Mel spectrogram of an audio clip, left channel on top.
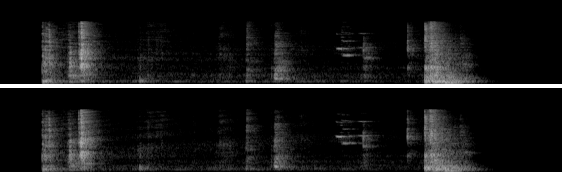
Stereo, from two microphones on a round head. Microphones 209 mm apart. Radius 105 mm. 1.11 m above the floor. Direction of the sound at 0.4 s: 10° right (ahead or behind).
